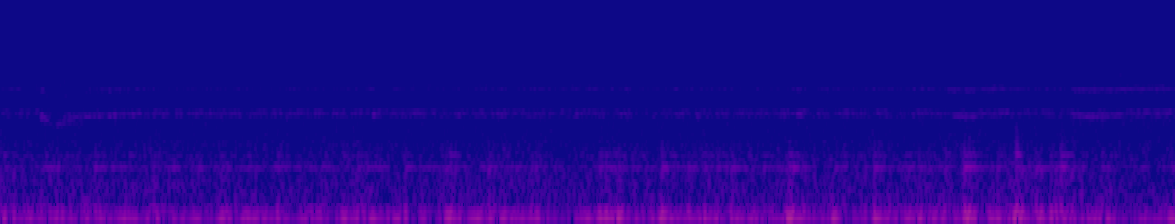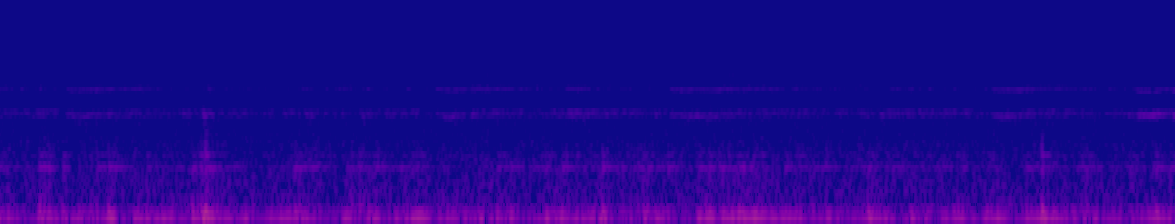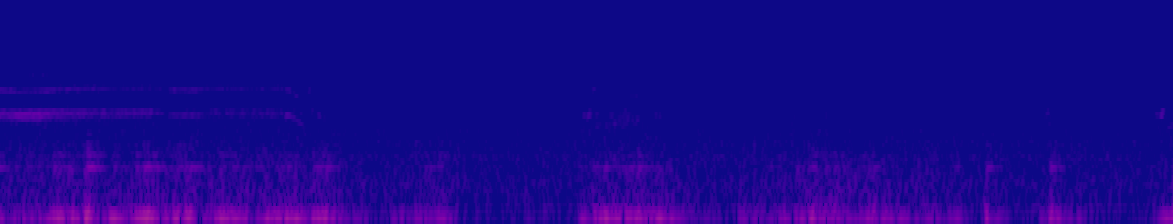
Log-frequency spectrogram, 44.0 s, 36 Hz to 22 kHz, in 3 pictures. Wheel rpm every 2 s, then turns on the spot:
200, 230, 230, 230, 230, 230, 230, 230, 230, 230, 230, 230, 230, 230, 220, 220, 130, 0, 60, 20, 10, 20.
38-40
